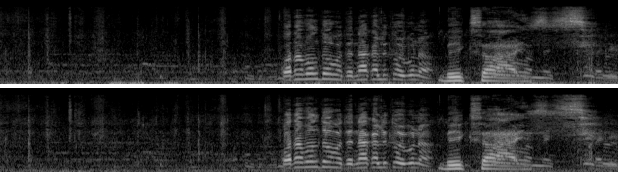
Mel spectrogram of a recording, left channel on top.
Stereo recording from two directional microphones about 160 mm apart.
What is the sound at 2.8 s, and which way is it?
Speech, 90° left.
